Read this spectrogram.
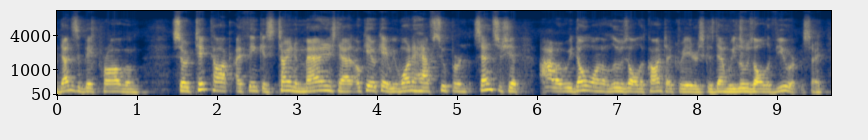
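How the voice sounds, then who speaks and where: Answering chat comments in a casual livestream monologue, a man from the Netherlands speaks with a fairly high pitch; Dutch is his first language. He hosts podcasts and livestreams, and his style is conversational, thinking aloud with frequent "right?" and "yeah".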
